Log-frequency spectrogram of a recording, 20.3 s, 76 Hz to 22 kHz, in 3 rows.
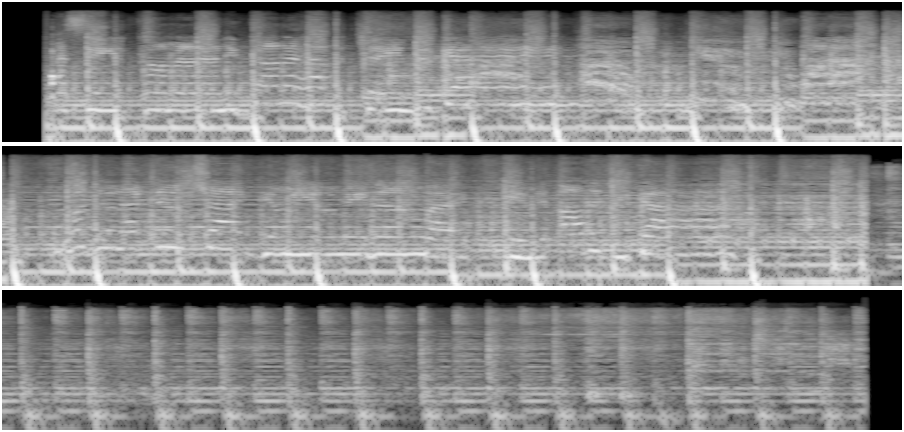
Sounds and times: Music: 0:00.3 - 0:20.0.

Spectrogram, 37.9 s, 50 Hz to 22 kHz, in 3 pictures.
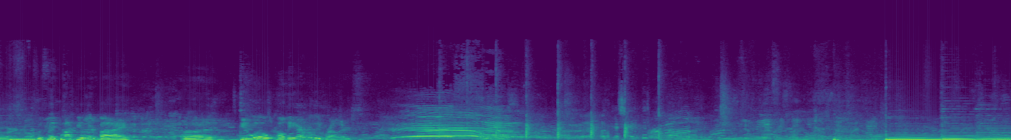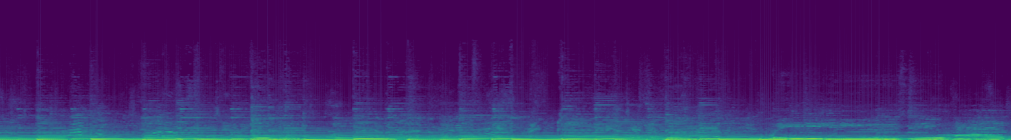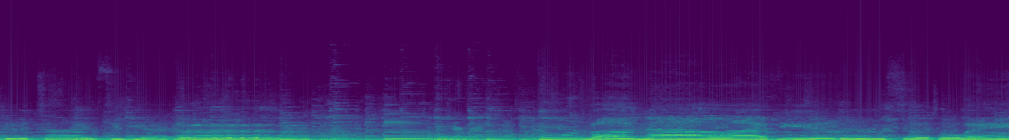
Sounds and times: Country: 0:00.0 - 0:37.8.

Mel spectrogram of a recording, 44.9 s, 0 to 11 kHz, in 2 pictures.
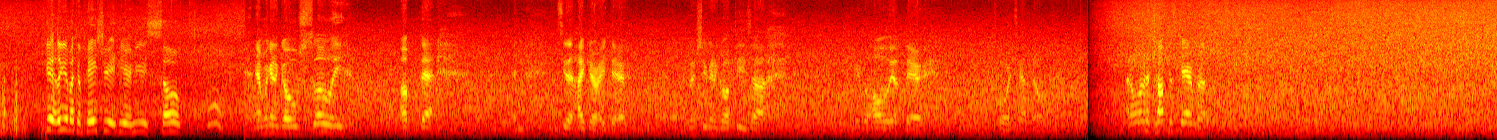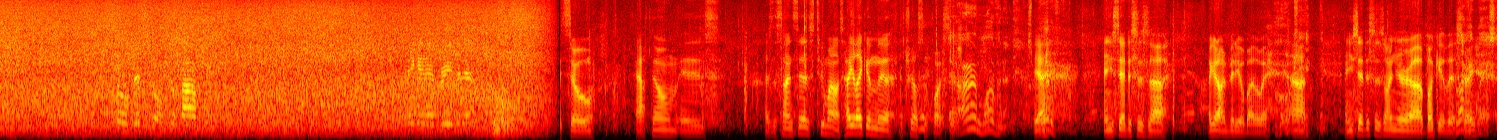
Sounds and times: Waterfall: 0:00.0 - 0:31.1, 0:34.0 - 0:44.9.

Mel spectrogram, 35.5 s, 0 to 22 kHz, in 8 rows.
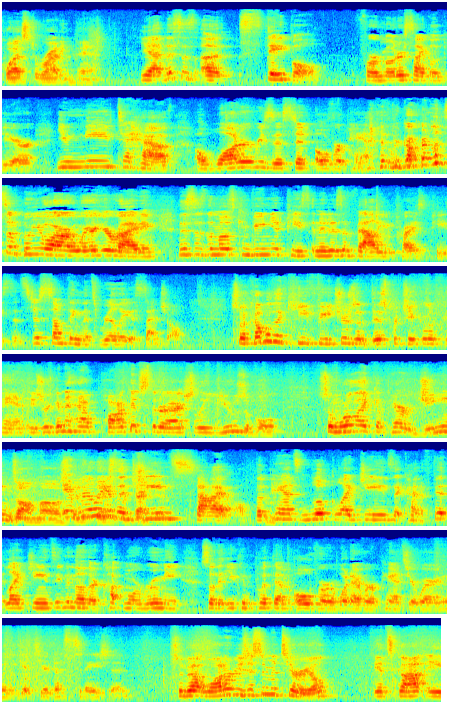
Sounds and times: Speech: 0:00.0 - 0:35.5.

